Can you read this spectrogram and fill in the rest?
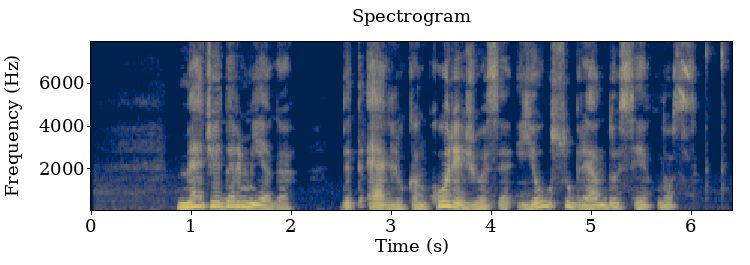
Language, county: Lithuanian, Vilnius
